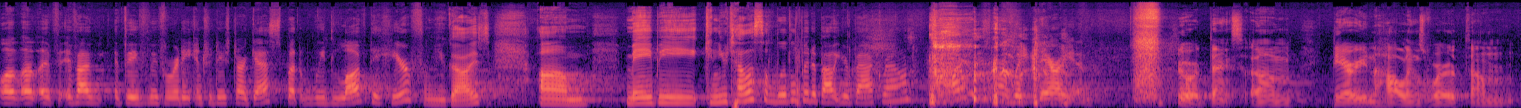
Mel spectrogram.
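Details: Adult woman speaking, with a second adult voice replying at the end; typical speech.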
